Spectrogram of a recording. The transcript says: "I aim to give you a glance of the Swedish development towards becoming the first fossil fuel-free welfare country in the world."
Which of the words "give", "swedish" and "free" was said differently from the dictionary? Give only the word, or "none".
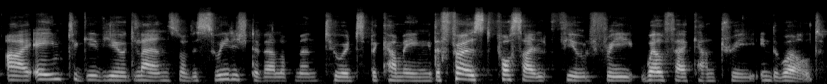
none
